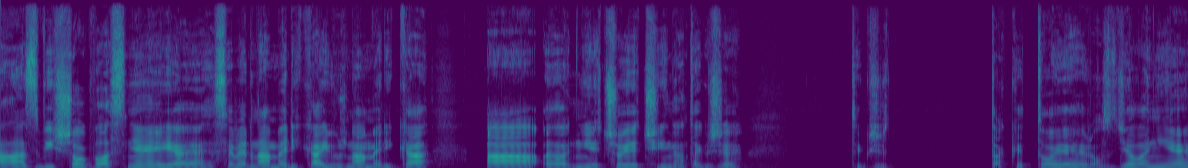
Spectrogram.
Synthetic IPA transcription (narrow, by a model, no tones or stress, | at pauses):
ʔazʋiʃɔɡʋlasɲɛjɛsɛʋɛɾnaamɛɾikajuʒnaamɛ̰ɾika | ʔaɲɪɛt͡ʃɔjɛt͡ʃiːnat̪aɡʒɛ | t̪aɡʒɛ̰ | t̪a̰kɛːt̪ɔjɛɾɔ̰zɟɛlɛɲɪɛ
